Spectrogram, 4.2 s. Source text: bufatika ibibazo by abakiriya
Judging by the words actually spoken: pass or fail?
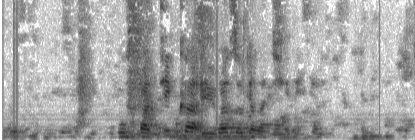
pass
